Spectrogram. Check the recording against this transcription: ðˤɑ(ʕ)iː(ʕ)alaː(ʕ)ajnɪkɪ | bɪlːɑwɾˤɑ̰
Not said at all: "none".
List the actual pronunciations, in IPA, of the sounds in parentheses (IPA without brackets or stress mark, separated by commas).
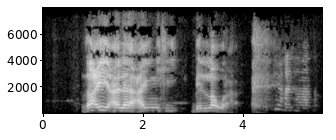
ʕ, ʕ, ʕ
